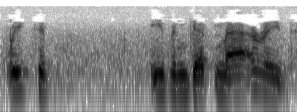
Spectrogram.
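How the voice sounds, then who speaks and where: A woman's voice: medium pitch, fairly even intonation, measured pace, close to an everyday voice. Woman acting a prim, stubborn diner woman, tinny recording. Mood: haughty, insistent. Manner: indignant, pompously formal diction. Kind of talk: 1970s radio drama acting. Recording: thin, noisy vintage radio recording.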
